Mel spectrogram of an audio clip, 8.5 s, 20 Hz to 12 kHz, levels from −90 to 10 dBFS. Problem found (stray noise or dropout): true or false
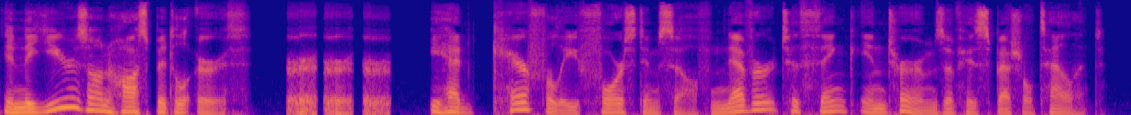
true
